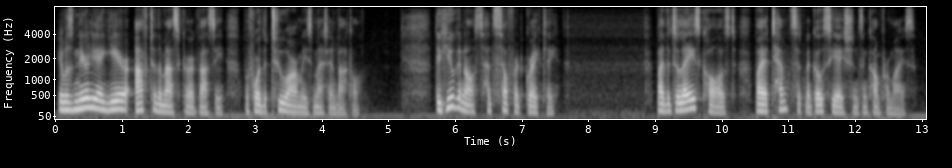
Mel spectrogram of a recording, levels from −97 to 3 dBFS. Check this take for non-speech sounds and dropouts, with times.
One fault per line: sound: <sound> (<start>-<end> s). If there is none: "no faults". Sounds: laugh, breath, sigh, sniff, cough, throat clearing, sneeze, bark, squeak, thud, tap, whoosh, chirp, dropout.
no faults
